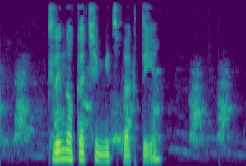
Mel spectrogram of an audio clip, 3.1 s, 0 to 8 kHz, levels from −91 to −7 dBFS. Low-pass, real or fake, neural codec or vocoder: 7.2 kHz; real; none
